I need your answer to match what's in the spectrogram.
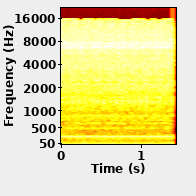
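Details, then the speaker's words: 2012 Suzuki Carry 1.5 injection after repair of an overheating fault with a corroded engine block: smooth, even idle after almost 1 hour running. No longer overheating, coolant no longer spurting, temperature gauge normal. "dan mesinnya ini halus dan mesin ini Sudah sembuh teman-teman Sudah tidak mengalami overheat dan airnya itu sudah tidak meloncat lagi sudah tidak menyembur ke atas dia sudah diam pada saat kita hidupkan"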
